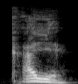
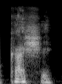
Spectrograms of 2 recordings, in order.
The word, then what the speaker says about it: Calle: Uma rua lá dentro da colônia de Sacramento, chamando lá Calle, ou Calle, ou Cache, dependendo da onde se fale a pronúncia.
